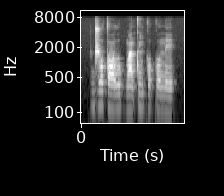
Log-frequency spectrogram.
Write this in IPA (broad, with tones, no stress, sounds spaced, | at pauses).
d͡ʒ o˦ t ɔ˧ l u˧ b ã˧ t ĩ˧ k o˧ k o˧ n e˧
